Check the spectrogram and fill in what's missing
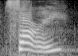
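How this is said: It falls at the end, as an apology.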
